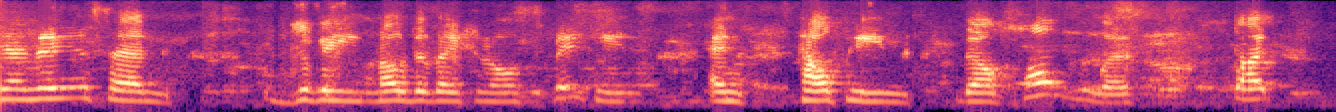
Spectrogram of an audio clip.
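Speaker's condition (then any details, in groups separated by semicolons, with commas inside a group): Cerebral palsy, mixed, moderate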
